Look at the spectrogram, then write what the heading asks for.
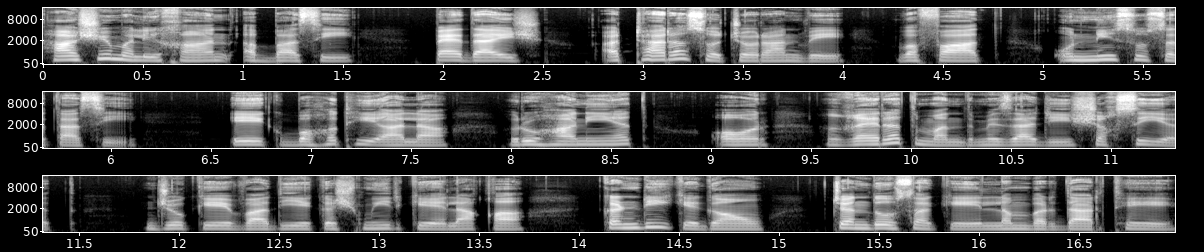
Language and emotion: Urdu, neutral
